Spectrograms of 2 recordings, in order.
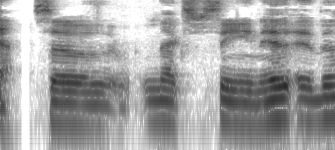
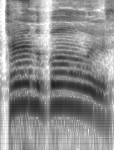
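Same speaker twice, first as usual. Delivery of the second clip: high-pitched retold yell; imitating an exasperated shout; mock exasperated yell; 9 semitones higher, 4 dB louder than usual. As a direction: yell it like a fed-up coach, hammed-up. Retold exasperated man yelling at kid.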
